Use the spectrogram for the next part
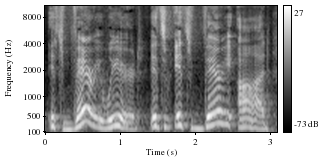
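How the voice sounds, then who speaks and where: A woman co-hosting a casual chat, rambling with restarts and getting animated when she rants. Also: a little high, slow pace. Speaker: podcast co-host.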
